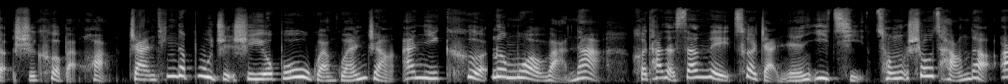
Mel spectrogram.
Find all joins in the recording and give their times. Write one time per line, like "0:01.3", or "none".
0:01.2

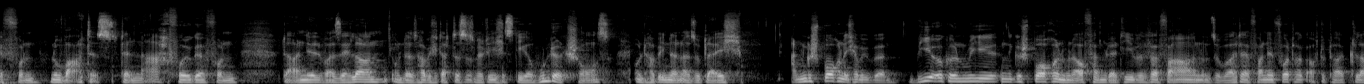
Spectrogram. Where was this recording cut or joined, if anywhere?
none

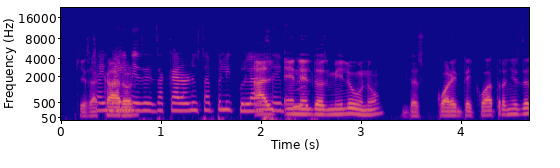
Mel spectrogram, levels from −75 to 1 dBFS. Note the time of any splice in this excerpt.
none

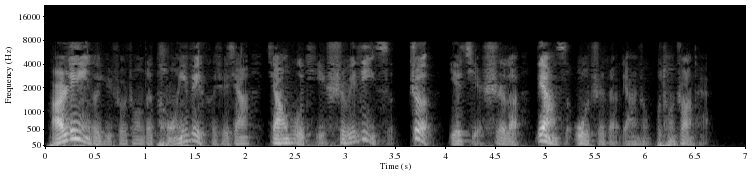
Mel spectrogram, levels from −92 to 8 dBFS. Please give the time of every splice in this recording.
0:03.6

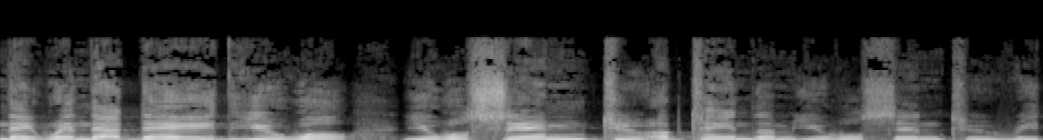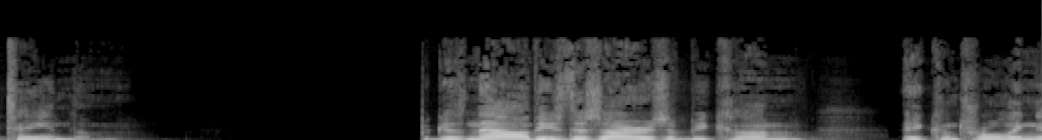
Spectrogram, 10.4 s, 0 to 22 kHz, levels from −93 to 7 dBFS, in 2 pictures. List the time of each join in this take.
none

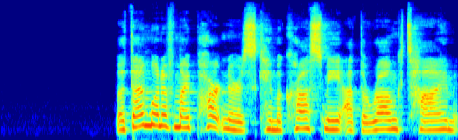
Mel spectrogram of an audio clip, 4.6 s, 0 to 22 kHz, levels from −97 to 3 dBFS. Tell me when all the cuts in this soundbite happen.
none

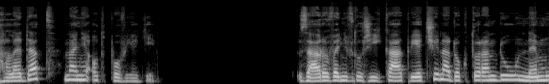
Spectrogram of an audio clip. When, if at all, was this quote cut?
0:03.5
0:04.1

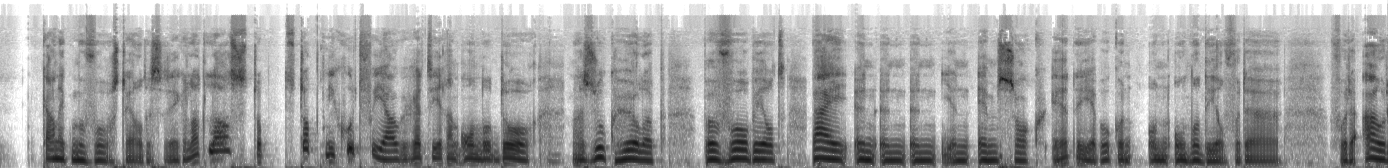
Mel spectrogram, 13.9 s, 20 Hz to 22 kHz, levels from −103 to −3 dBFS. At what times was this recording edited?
0:03.2
0:05.6
0:08.1
0:09.1

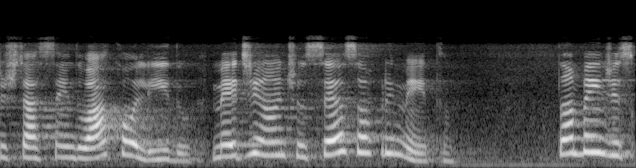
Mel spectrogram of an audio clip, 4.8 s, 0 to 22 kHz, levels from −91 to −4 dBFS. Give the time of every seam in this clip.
0:01.5

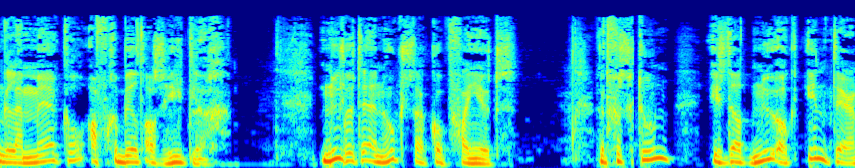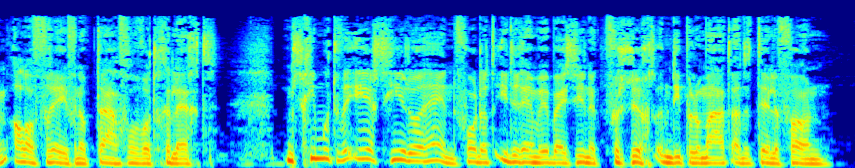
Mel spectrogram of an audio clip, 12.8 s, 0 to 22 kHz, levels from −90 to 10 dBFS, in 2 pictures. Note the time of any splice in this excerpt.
0:02.6
0:04.8
0:07.0
0:10.9

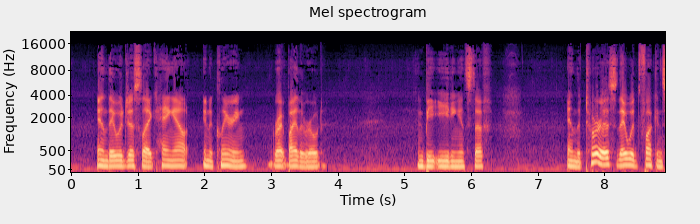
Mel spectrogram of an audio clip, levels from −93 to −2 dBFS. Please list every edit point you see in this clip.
none

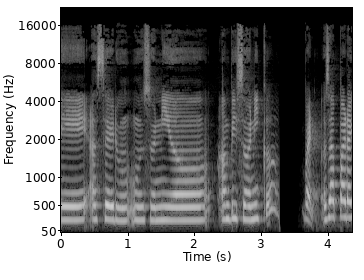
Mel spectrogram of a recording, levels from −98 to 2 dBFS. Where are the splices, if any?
0:02.3

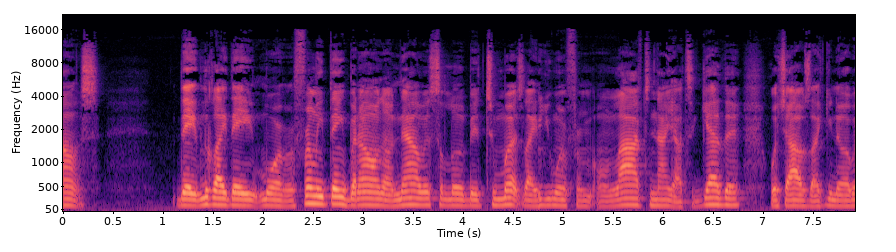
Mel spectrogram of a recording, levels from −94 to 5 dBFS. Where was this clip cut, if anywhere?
0:04.7

